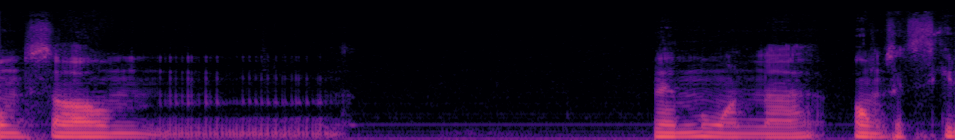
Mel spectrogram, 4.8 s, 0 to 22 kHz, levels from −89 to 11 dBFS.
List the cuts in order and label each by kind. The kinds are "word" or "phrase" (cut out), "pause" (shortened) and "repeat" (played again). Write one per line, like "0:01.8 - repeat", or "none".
0:03.3 - word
